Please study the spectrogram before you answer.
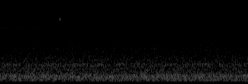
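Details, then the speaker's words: Mid-2007 black MacBook 2.16GHz after cleaning and repairing the fan (previously buzzing horribly), booting up: only a faint steady hiss, no fan buzz; fan now running quietly. "pretty good and I don't hear the fan that's"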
